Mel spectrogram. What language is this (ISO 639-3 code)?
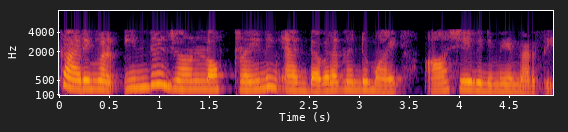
mal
